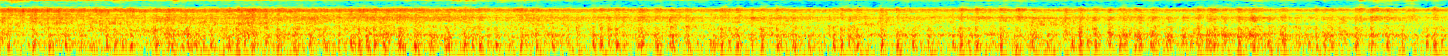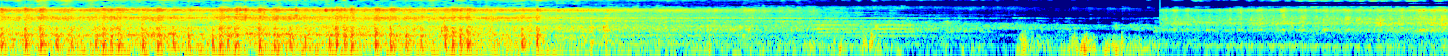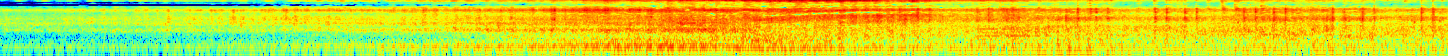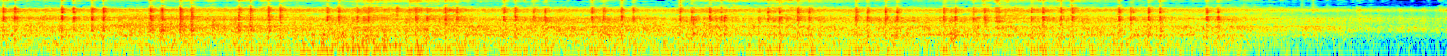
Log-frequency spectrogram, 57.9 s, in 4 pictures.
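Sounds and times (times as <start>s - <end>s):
diesel locomotive engines: 0.0s - 57.9s
train coaches rumbling past: 0.0s - 57.9s
wheels clacking over rail joints: 26.1s - 57.9s.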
